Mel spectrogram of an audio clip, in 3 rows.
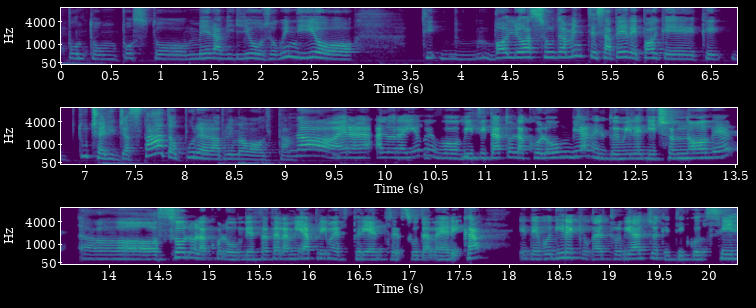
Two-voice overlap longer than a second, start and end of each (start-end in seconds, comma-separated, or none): none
